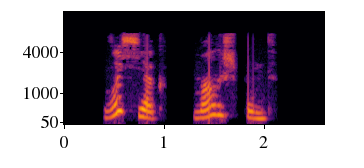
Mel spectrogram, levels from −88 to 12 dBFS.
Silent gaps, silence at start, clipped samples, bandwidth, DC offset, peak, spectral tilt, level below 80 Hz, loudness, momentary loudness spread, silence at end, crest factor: 1.05-1.29 s, 1.76-1.80 s; 0.4 s; under 0.1%; 8 kHz; under 0.1%; -2 dBFS; -3 dB/octave; -60 dBFS; -17 LUFS; 12 LU; 0.6 s; 16 dB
